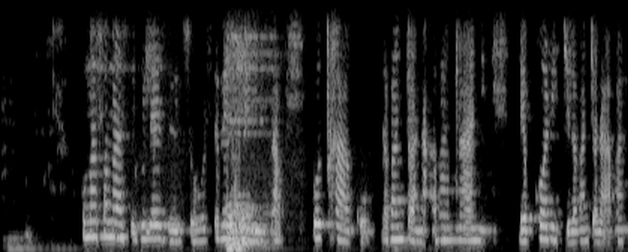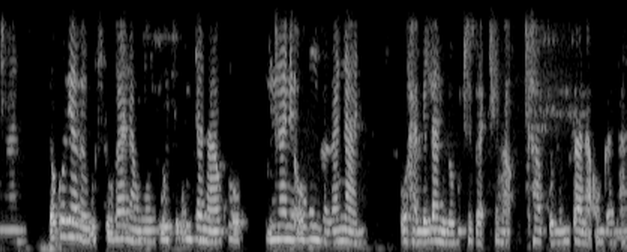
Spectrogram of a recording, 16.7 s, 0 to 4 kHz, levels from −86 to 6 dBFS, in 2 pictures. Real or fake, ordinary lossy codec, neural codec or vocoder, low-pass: real; Opus, 64 kbps; none; 3.6 kHz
